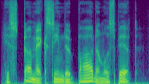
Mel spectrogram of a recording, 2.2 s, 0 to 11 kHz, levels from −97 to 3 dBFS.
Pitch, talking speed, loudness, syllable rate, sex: 100 Hz, 160 wpm, -17 LUFS, 5.0 syllables/s, male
